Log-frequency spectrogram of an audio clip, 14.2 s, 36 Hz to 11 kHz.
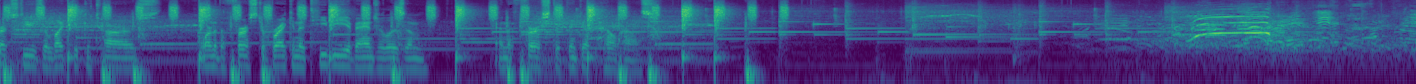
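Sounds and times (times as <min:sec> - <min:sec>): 
speech: 0:00.0 - 0:06.8
simple chiming tune: 0:06.4 - 0:12.6
crowd of teenagers chattering while lined up for a church production: 0:10.5 - 0:14.1.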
